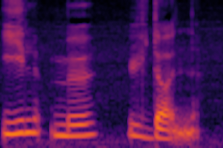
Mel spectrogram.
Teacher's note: S'il y a deux syllabes de suite ou plus avec un E muet, on fait l'alternance, c'est-à-dire on garde le premier, on supprime le deuxième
